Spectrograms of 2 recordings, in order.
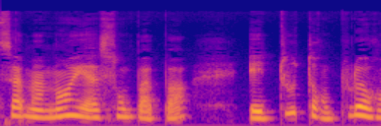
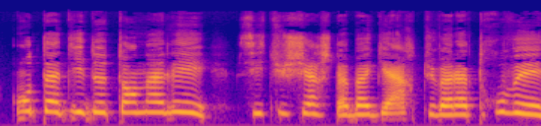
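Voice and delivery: higher, louder menace; threatening; 6 semitones higher, 7 dB louder than usual. A narrator's reading. Petit Triangle threatens Petite Tache, loud menace. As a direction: threaten a fight. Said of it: "menaçant".

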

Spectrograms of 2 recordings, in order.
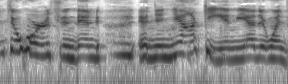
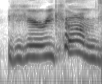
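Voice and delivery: ordinary delivery

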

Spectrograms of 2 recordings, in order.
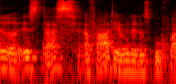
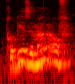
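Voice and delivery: lightly voiced father; 9 semitones higher than usual. Father encourages daughter.

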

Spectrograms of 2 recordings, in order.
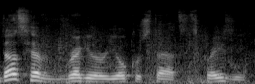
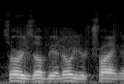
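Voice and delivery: ordinary talk

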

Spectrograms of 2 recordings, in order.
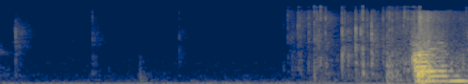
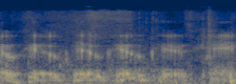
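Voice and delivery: whispering okay over and over to calm down; whispered okays; 9 dB quieter, much faster than usual. Real, not acted. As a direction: breathe out each okay in a whisper. Calming herself down.

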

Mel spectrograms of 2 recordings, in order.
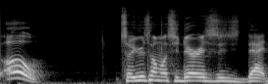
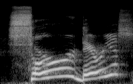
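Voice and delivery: very high, stretched-out questioning; incredulous; 11 semitones higher, much slower than usual. Real, not acted. Co-host questioning the director's name, incredulous. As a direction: draw the name out high in disbelief.

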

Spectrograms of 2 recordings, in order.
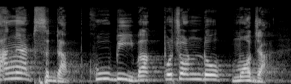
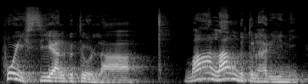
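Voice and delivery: Malay example phrase; 4 semitones lower than usual. Shown as a demonstration. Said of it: "তিন নম্বরে রয়েছে শিয়াল".

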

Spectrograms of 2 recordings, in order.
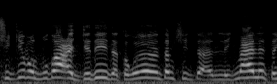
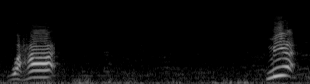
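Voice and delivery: from the oath into a higher, louder burst; outraged burst; 6 semitones higher, 3 dB louder, slower than usual. Acted. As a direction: blurt out the percentage in outrage. Customer bursts out over the price hike. (انفجار غاضب بصوت أعلى)

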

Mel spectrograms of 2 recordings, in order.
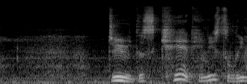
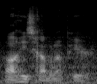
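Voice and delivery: normal talking voice

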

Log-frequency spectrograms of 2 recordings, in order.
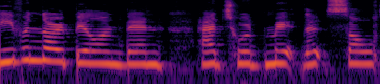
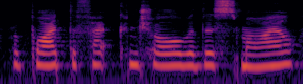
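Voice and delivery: plain reading voice

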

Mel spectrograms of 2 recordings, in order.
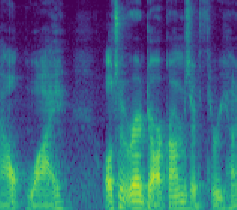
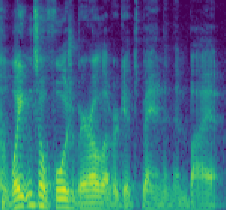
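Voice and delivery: normal talking voice

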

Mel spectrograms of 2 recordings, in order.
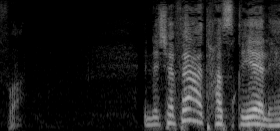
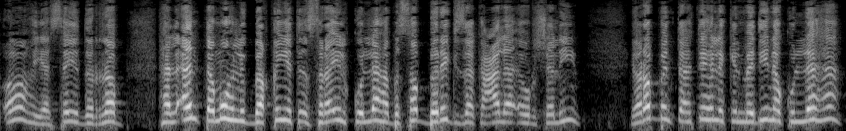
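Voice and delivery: anguished plea; 7 semitones higher, 8 dB louder than usual. Acted. Ezekiel interceding with the Lord for Jerusalem, anguished loud plea. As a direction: cry out louder and higher to the Lord. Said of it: "بيقول له".

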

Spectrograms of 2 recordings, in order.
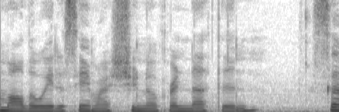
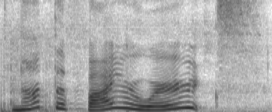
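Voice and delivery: amused squeal; 6 semitones higher, 7 dB louder, slower than usual. Real, not acted. Reacting to Sims woohoo animation.

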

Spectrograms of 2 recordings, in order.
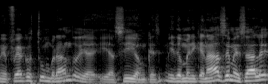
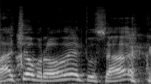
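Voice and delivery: imitating a Puerto Rican accent, higher and louder; 5 semitones higher, 4 dB louder, slower than usual. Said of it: "yo llegué a Miami hablando boricua".

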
